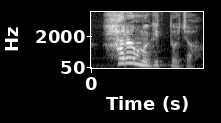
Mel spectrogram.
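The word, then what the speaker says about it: הר מגידו: 우리말과 영어 발음으로는 아마겟돈이라고 하지만 히브리어 발음으로는요 하르무기또죠. 아마겟돈, 하르무기또, 아마겟돈, 하르무기또. 네, 그 발음에 따라서 조금 다르게 들릴 수 있지만 같은 지명이에요.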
